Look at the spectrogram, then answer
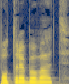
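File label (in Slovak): "potrebovať", Slovak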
